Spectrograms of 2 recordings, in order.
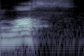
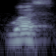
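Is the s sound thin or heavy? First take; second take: heavy; thin. First: The s sound is thick and heavy. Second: The s sound is thin and light. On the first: The speaker calls it wrong. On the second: The speaker calls it right. "just nipis saja pada huruf sin tu"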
